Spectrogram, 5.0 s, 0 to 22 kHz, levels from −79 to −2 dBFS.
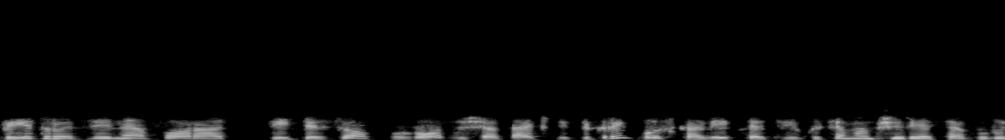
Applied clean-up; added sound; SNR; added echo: neural mask model Resemble Enhance denoiser.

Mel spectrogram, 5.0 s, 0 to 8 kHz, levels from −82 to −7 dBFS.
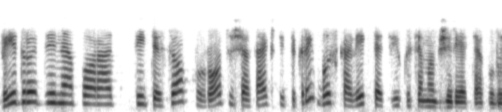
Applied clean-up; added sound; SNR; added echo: none; none; none; none.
